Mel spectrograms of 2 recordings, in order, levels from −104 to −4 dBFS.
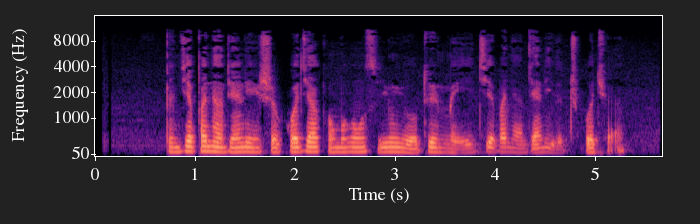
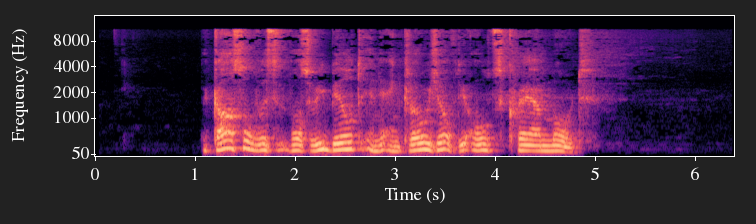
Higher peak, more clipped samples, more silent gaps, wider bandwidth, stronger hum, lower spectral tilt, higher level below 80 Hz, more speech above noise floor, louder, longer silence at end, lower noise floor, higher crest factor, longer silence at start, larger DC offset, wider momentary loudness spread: second, -8 dBFS vs -4 dBFS; neither; neither; about the same, 11 kHz vs 12 kHz; neither; first, -7 dB/octave vs -5.5 dB/octave; second, -68 dBFS vs -60 dBFS; second, 37 dB vs 62 dB; second, -29 LUFS vs -18 LUFS; second, 0.4 s vs 1.4 s; second, -65 dBFS vs -79 dBFS; about the same, 20 dB vs 16 dB; second, 0.7 s vs 1.1 s; neither; first, 12 LU vs 7 LU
